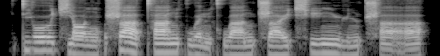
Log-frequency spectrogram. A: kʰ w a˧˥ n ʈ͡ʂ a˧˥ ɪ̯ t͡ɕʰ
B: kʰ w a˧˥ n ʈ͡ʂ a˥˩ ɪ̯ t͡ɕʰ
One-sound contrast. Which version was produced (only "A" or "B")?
A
